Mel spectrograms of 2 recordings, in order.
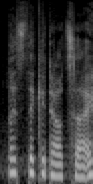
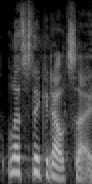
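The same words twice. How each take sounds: First: It sounds polite and friendly. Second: It sounds blunt and confrontational. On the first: A polite request to talk privately. The speaker calls it right. "with a little bit better, you know, attitude" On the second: A challenge to settle it out there. The speaker calls it wrong. "like me as a Russian, I want to say like"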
